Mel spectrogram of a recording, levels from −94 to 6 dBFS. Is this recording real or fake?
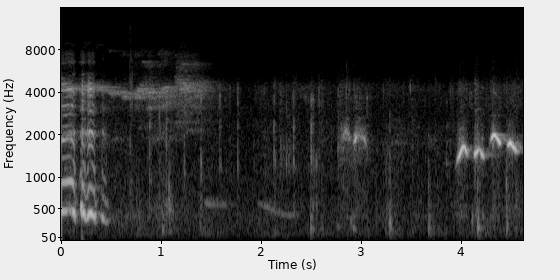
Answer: real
